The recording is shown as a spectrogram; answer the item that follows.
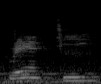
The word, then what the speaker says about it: grantee: to remember that okay grante rhymes with receiving so the party receiving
